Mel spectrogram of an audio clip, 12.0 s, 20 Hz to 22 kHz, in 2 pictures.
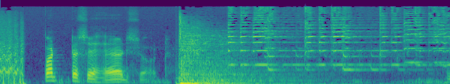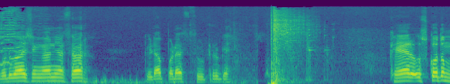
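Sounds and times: crash with shattering tail: 0:02.4 - 0:04.8.

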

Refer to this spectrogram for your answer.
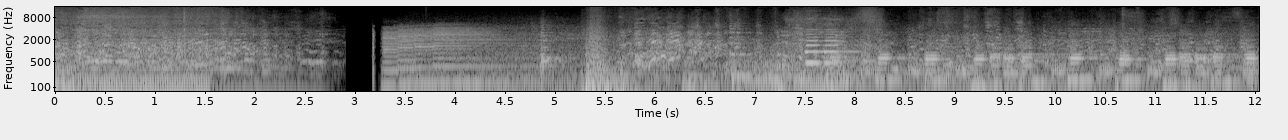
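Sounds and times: light background music: 0:06.1 - 0:12.0
car horn toot: 0:07.4 - 0:08.1.

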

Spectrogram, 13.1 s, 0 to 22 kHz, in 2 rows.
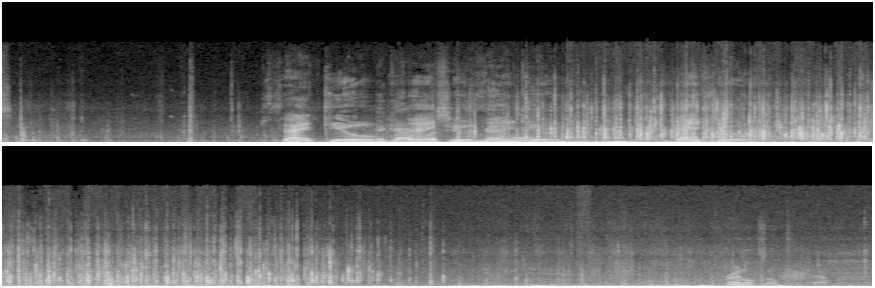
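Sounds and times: audience applauding: 0:03.0 - 0:10.5.

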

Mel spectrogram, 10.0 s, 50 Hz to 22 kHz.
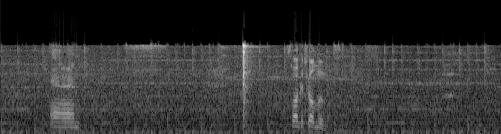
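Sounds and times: background music with steady beat: 0:00.0 - 0:10.0
metallic clank of weight stack: 0:04.8 - 0:05.2.

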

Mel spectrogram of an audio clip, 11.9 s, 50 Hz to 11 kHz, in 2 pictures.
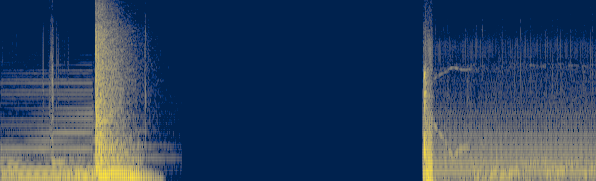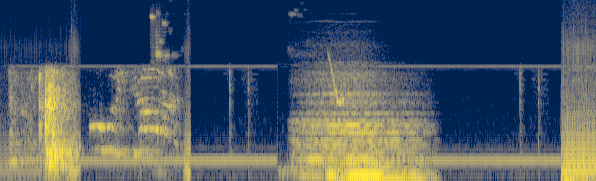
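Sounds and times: faint steady tone: 0:10.0 - 0:11.9.

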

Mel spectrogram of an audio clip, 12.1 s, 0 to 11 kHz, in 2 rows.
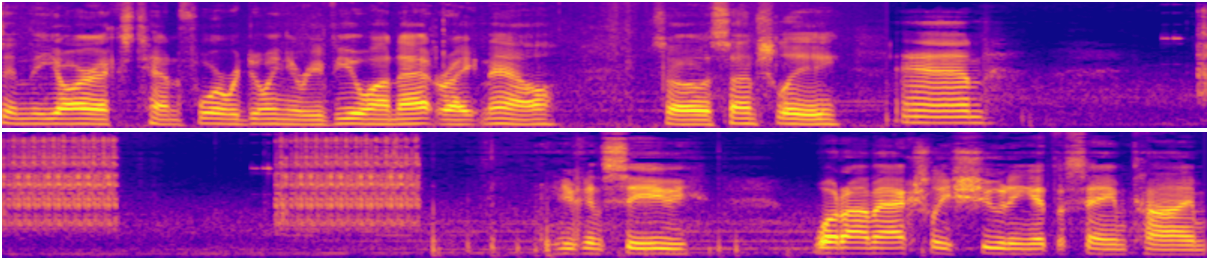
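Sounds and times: electronic telephone ring: 0:05.8 - 0:06.7, 0:07.3 - 0:08.2.

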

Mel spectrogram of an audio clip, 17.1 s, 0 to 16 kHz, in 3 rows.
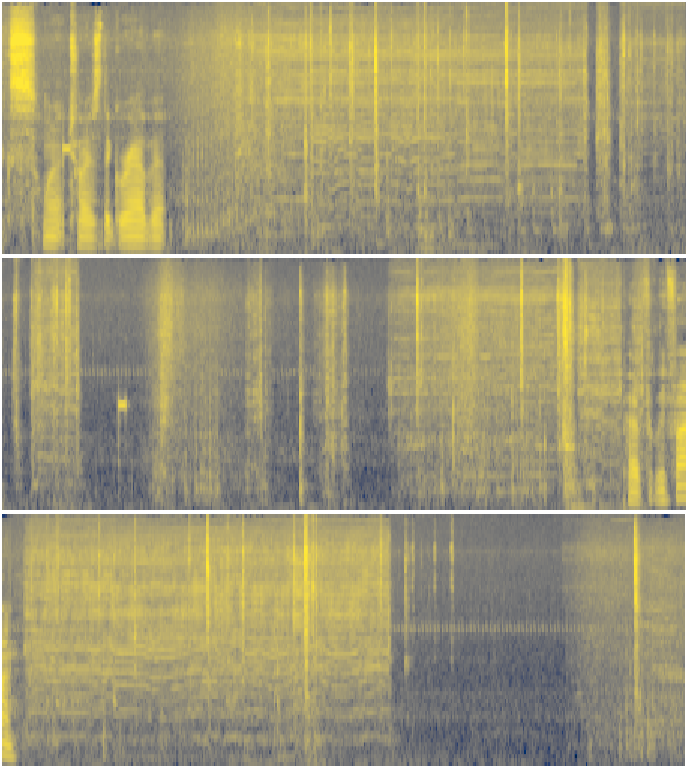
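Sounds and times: cd changer whirring and clicking: 0:02.0 - 0:06.4, 0:09.0 - 0:11.0, 0:11.6 - 0:14.8.

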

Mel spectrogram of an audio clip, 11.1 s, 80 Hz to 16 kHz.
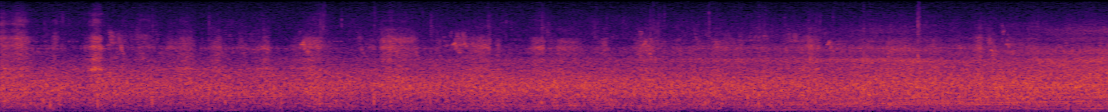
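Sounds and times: vehicles hissing on road: 0:00.0 - 0:11.0.

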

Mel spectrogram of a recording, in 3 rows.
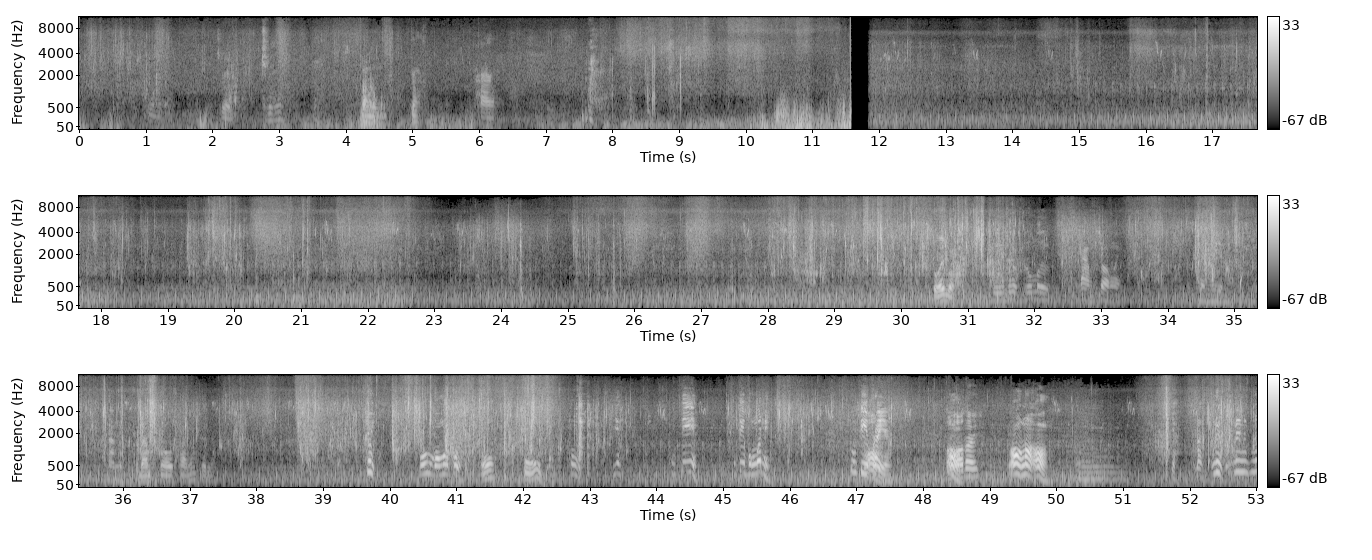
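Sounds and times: footsteps splashing through water: 0:00.0 - 0:01.4, 0:14.6 - 0:15.3, 0:16.2 - 0:26.5, 0:27.1 - 0:43.8, 0:45.0 - 0:48.0, 0:51.4 - 0:53.0
steady low hum: 0:00.0 - 0:53.0.

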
